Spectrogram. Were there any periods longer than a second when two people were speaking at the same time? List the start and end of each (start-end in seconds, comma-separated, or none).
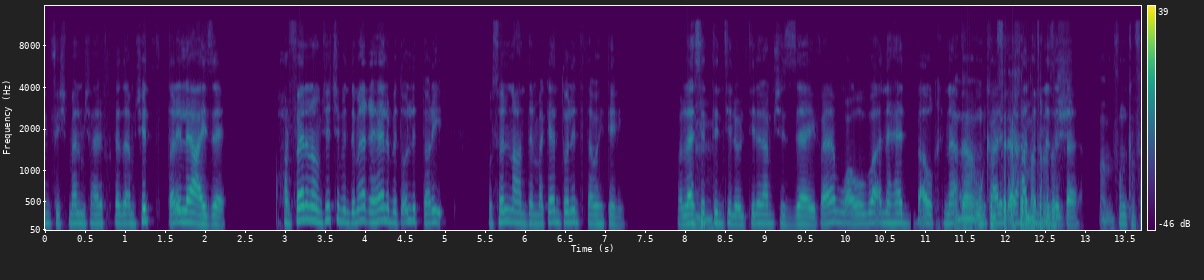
11.3-13.0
